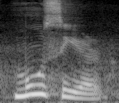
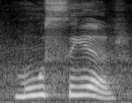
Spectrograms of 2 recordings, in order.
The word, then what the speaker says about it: monsieur: from molsir this word monsieur which is seeming here monsieur m-o-n-s-i-e-r in french the pronunciation of this word is moosier it is what moosier musil and madame loisel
